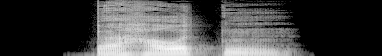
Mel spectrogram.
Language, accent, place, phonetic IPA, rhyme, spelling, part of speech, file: German, Germany, Berlin, [bəˈhaʊ̯tn̩], -aʊ̯tn̩, behauten, verb, De-behauten.ogg
- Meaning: inflection of behauen: 1. first/third-person plural preterite 2. first/third-person plural subjunctive II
